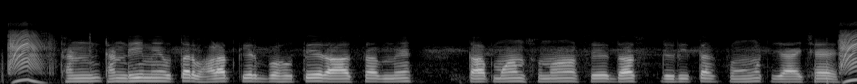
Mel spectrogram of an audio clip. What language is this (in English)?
Maithili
